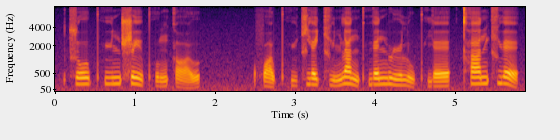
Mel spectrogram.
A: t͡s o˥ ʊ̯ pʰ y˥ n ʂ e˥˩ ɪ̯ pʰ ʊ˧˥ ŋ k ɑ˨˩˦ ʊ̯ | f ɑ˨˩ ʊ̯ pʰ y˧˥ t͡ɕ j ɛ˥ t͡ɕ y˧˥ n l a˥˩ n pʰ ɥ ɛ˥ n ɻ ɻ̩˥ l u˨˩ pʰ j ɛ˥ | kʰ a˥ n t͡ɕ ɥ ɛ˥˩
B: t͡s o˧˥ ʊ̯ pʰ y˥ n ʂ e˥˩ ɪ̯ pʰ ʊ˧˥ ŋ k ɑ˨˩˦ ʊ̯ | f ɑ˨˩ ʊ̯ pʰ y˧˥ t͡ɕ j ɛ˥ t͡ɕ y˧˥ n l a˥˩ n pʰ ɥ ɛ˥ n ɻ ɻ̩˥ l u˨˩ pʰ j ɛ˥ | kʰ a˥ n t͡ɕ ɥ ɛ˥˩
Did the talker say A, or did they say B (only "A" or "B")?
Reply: A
